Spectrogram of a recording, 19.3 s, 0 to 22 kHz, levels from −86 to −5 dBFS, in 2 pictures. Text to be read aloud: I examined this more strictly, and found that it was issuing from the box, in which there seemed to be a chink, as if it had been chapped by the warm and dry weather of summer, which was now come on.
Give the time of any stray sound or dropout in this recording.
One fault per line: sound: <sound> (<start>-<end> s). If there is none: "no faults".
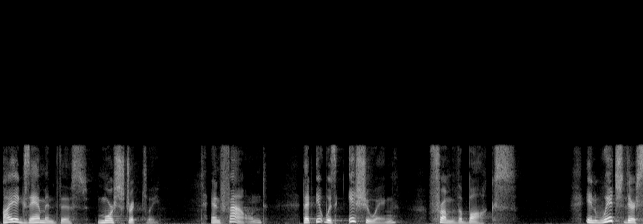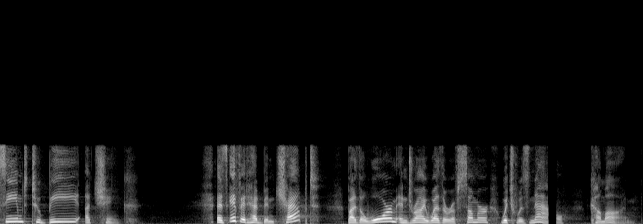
sound: dropout (17.9-18.0 s)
